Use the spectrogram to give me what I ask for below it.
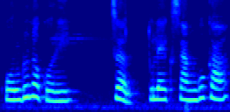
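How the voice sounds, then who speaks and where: A woman's voice: on the high side, a little slow, warm tone. Woman reading as a sneering cruel male villain. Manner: taunting, sneering. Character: cruel mocking middle-aged male villain.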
